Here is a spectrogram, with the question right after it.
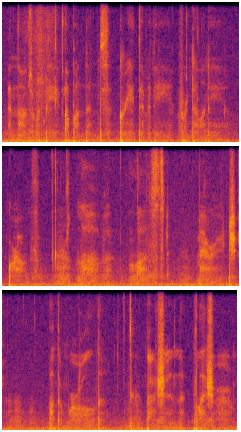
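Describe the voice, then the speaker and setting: Long, frequent pauses mark a very slow whisper, with noticeable background noise behind it. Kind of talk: ASMR book reading. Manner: whispered.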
